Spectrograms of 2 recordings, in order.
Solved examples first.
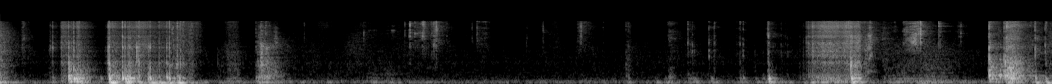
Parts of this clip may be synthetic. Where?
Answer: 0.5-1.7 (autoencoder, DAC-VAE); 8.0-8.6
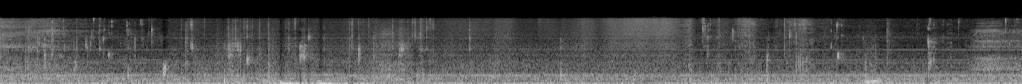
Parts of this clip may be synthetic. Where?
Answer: 1.7-6.8 (autoencoder, DAC-VAE)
